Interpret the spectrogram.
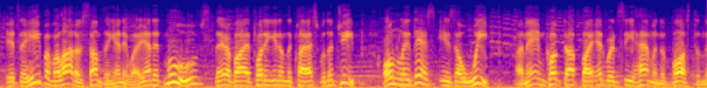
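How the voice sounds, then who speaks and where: A 1940s American newsreel man delivers scripted commentary in a highish, very animated voice. He is jaunty and punchy, with a wisecracking showman's touch. The old soundtrack is dull, with music playing clearly behind him. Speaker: newsreel narrator. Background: background music.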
